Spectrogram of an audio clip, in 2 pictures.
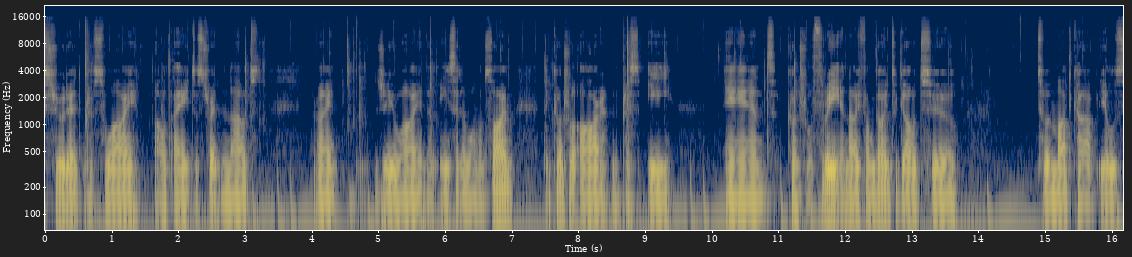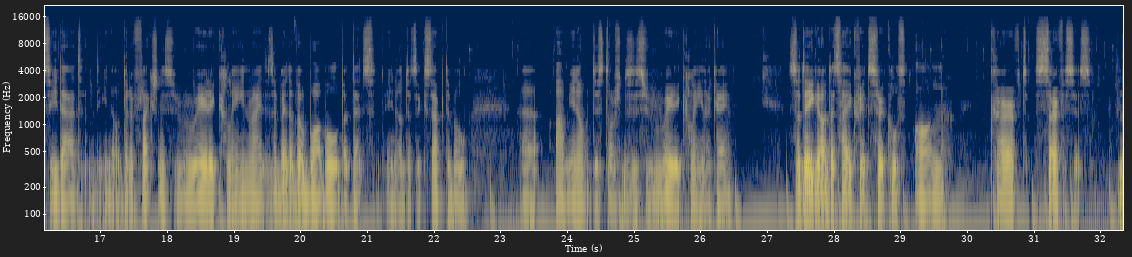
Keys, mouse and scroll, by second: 0.7 y, 1.3 click, 1.7 alt+a, 3.0 g, 4.8 y, 5.1 click, 5.6 i, 6.8 click, 7.5 ctrl+r, 7.9 click, 8.7 w, 8.8 e, 10.0 shift+click, 10.3 Tab, 10.8 ctrl+Tab, 11.2 ctrl+3, 11.5-12.2 middle drag, 13.0 shift+middle drag, 13.2 shift+middle click, 13.4-14.8 shift+middle drag, 14.8 shift+click, 14.9-15.4 shift+middle drag, 15.4 shift+click, 15.5 shift+middle drag, 15.8 shift+click, 15.9-16.2 shift+middle drag, 16.2 shift+click, 16.8-20.9 middle drag, 21.6 click, 22.4 click, 23.0-24.0 drag, 24.1 shift+right click, 24.2 shift+middle click, 24.5 shift+middle click, 24.7 shift+middle click, 24.9 shift+middle click, 25.1 shift+middle drag, 25.5 shift+middle drag, 25.8 shift+right click, 26.6 shift+click, 27.4 shift+middle click, 27.7 shift+middle click, 29.3 click, 30.0 click, 30.8 click, 31.7 click, 32.1 shift+click, 32.2 shift+a.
